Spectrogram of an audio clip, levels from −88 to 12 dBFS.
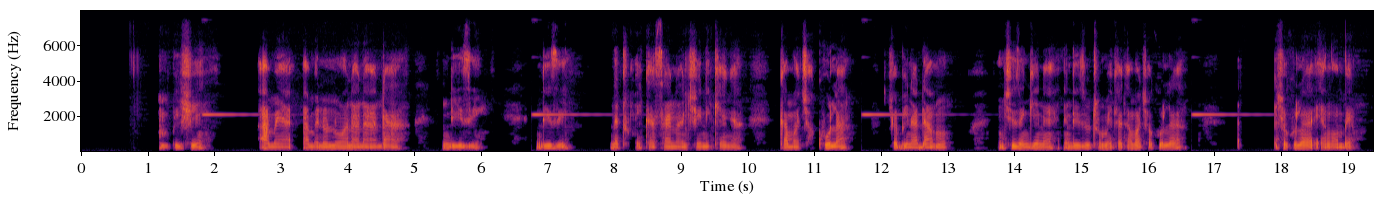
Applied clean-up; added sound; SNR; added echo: none; Wind chime; 17 dB; none.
